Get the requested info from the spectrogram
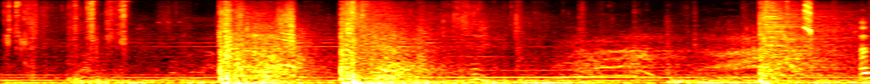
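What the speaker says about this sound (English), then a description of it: "I just know they're still shooting at me." Gunfire in The Last of Us video game: several sharp, loud broadband shots ring out at irregular intervals over a steady low rumble of game ambience, with no voices.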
